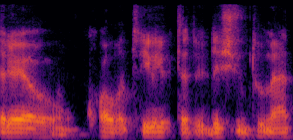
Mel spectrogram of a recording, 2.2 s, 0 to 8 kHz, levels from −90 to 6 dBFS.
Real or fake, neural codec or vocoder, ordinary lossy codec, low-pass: fake; codec, 24 kHz, 3 kbps, HILCodec; AAC, 48 kbps; 7.2 kHz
